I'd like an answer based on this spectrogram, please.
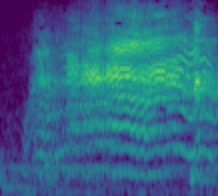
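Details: Kitten giving one long, high, strained meow that swells and wavers for nearly two seconds, shrill and insistent, while a person calls it to come and says it is very scared.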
